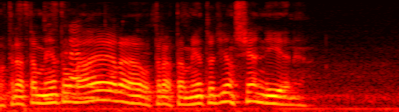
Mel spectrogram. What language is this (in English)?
Portuguese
